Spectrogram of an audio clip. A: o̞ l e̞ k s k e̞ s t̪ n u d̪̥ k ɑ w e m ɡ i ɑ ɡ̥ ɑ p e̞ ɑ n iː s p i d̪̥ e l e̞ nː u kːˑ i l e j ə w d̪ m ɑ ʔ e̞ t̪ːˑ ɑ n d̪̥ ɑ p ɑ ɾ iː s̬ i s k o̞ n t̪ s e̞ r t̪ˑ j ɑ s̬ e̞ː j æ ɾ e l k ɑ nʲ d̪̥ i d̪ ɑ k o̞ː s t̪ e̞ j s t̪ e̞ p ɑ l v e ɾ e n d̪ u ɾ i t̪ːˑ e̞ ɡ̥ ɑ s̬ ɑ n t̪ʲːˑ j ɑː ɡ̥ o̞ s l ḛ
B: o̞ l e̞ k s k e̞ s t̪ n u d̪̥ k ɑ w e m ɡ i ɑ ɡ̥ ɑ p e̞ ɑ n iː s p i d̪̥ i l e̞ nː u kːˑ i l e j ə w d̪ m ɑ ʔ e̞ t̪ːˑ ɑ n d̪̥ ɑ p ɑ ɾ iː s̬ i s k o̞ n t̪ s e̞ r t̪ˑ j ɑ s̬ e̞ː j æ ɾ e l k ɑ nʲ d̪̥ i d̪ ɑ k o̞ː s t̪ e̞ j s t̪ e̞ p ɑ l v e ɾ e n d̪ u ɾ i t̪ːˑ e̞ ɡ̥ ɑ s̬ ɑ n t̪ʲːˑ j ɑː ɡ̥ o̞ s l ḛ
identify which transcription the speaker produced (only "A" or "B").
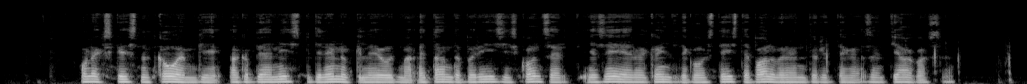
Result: B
